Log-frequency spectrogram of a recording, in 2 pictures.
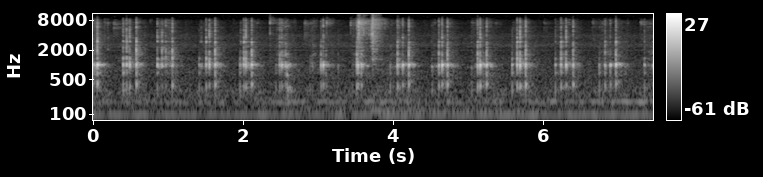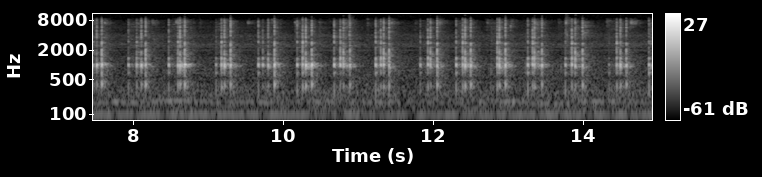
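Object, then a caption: Plastic conditioner tube. A gold plastic conditioner tube, held horizontally, is tapped and scratched with long nails. The result is a steady, even rhythm of soft, crisp clicks, each with a brief hollow ring around 1 kHz and a faint bright scratchy edge, over a low, quiet background hum.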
